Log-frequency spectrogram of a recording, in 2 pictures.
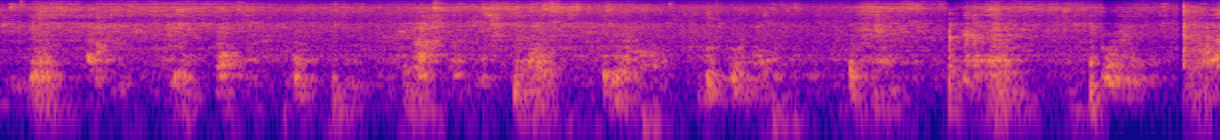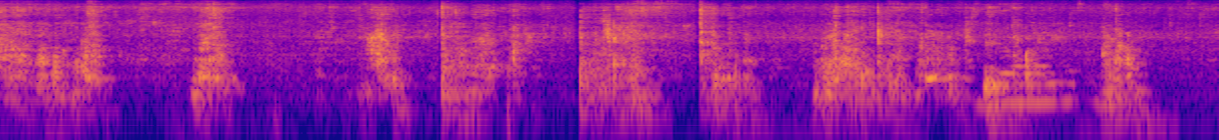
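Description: Ginger paste added to a pan of simmering fish curry and stirred, producing bursts of hissing sizzle and scraping that rise and fall in a steady rhythm, close and fairly loud.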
